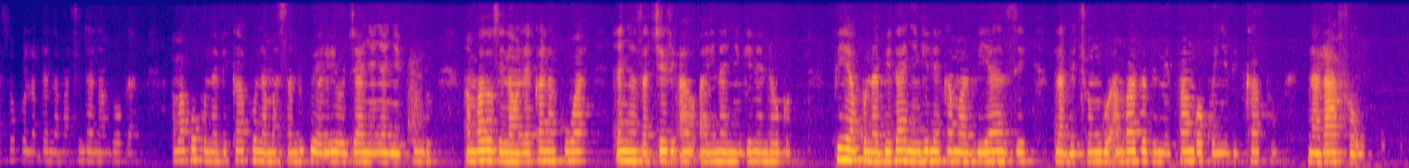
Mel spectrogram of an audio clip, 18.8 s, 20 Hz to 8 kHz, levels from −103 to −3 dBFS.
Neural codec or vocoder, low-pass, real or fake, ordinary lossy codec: none; 7.2 kHz; real; AAC, 32 kbps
